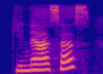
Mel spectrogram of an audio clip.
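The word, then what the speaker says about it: cinasa: proteínas que se llaman quinasas y ciclina se escribe sin asa pero lo pronunciamos como quinasa con k quinasas dependientes de ciclina porque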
